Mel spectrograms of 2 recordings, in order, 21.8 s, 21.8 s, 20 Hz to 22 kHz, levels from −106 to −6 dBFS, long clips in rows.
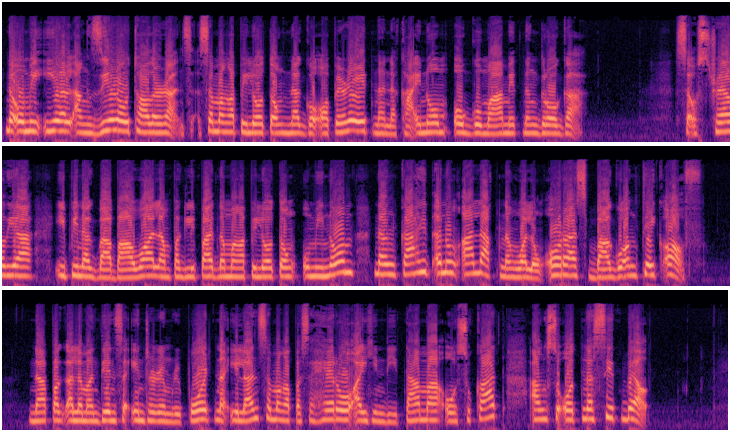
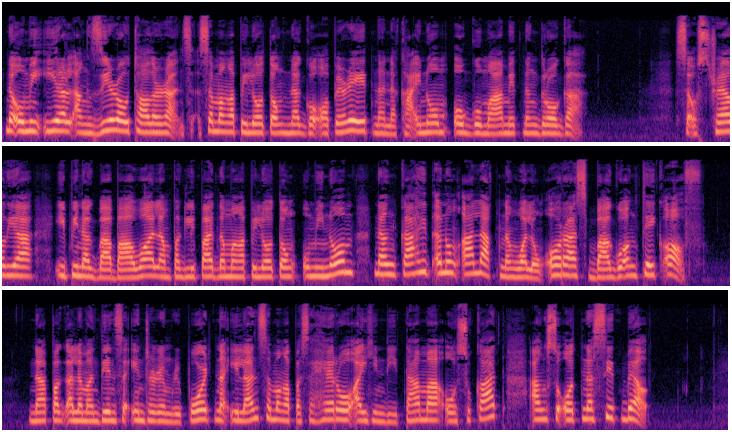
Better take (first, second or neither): second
